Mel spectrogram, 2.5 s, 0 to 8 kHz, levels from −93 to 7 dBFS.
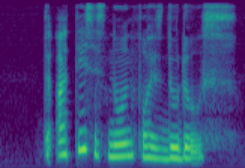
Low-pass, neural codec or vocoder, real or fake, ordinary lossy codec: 7.2 kHz; none; real; none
